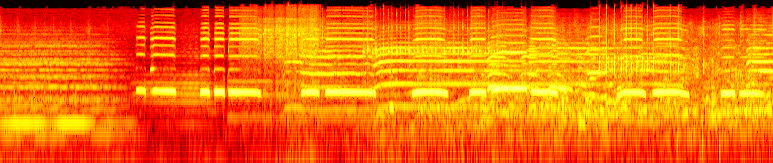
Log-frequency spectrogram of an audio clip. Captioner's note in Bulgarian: аплодисменти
